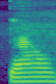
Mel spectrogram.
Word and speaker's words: cao: Cao means tall.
